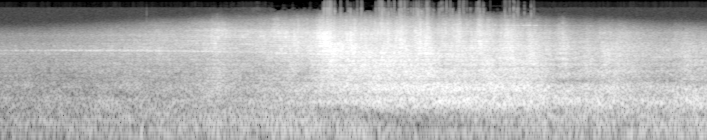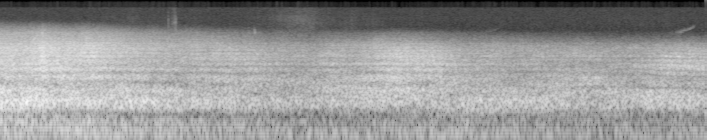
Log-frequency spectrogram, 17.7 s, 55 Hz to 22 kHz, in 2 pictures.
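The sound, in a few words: KLM Embraer 190 jet departing Amsterdam Schiphol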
